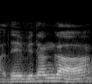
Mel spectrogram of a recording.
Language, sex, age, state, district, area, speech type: Telugu, male, 18-30, Telangana, Hanamkonda, urban, spontaneous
